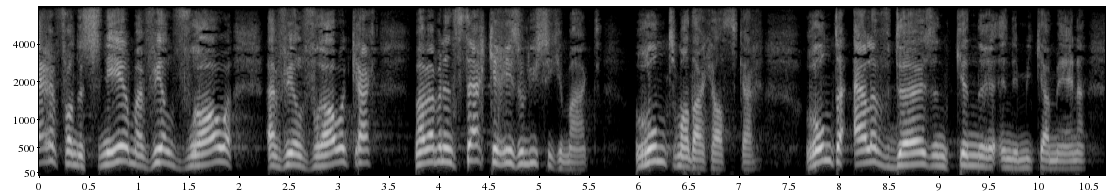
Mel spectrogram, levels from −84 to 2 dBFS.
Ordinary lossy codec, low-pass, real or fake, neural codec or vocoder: none; none; real; none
